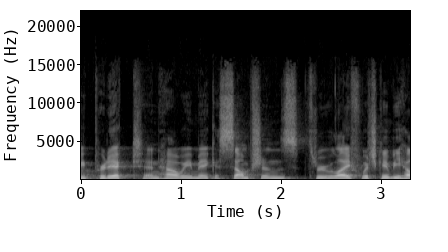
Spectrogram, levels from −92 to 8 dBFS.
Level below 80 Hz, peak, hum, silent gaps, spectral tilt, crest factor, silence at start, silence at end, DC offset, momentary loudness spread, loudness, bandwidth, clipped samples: -64 dBFS; -12 dBFS; none; none; -5 dB/octave; 18 dB; 0 s; 0 s; under 0.1%; 7 LU; -32 LUFS; 16 kHz; under 0.1%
